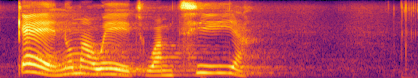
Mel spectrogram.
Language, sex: Xhosa, female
